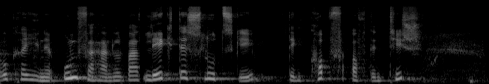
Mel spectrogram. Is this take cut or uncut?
cut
